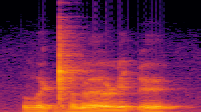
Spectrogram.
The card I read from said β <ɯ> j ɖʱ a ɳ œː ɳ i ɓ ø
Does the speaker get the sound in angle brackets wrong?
yes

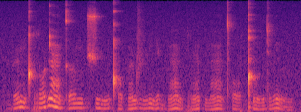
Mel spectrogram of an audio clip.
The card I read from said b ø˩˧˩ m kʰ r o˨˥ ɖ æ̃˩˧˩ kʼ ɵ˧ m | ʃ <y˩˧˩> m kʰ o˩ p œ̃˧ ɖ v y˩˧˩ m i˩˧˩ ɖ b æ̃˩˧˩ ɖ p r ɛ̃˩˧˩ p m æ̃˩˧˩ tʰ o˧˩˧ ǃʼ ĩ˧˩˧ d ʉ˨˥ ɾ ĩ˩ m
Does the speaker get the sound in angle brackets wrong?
yes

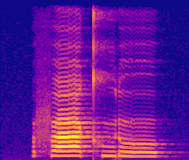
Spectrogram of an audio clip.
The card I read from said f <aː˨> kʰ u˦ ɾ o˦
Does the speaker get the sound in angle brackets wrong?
yes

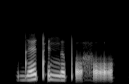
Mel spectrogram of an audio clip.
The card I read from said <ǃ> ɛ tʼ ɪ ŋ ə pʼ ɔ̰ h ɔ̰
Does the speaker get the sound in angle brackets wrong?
yes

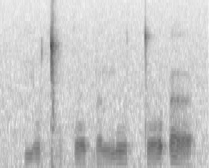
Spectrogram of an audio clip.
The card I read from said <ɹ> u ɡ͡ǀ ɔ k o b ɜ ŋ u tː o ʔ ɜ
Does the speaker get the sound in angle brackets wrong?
yes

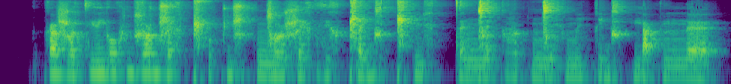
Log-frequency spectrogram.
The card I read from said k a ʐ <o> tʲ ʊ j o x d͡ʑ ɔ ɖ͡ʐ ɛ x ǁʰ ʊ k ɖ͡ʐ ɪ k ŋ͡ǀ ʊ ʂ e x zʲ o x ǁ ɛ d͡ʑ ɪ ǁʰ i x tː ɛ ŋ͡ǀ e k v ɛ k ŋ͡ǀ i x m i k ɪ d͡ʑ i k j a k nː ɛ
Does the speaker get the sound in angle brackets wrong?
yes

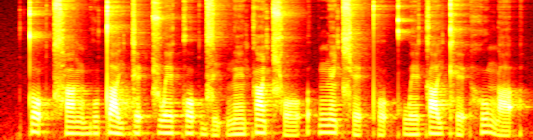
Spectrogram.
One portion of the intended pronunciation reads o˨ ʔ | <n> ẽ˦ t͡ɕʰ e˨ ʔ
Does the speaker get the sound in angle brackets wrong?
yes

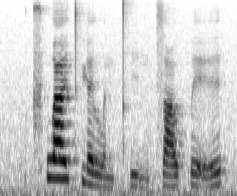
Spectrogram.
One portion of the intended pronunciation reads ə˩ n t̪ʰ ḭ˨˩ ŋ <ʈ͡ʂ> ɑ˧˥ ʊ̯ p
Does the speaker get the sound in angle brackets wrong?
yes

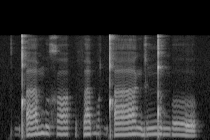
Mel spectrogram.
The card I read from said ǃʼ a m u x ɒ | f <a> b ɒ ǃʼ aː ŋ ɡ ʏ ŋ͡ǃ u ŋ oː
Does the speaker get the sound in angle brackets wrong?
no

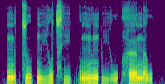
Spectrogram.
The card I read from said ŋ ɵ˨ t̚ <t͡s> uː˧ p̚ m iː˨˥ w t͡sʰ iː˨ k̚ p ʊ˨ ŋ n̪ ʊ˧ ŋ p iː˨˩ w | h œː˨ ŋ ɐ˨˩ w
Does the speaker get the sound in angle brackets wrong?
no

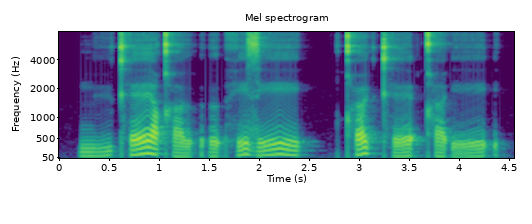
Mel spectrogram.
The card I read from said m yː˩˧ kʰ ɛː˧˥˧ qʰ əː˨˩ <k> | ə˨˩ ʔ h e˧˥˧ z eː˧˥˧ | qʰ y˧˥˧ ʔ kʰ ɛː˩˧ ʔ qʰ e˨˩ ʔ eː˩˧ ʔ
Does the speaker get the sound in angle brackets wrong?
yes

